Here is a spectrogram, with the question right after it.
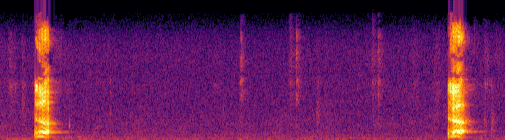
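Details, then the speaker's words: Woman with persistent hiccups that won't stop despite trying everything; laughing makes them stronger: two loud, voiced hiccups about six seconds apart with near silence between; hiccups. "no se me quita. Ya escuché. Pero pues, ¿qué hacemos? Si me hace reír más, me da más fuerte."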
